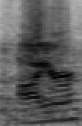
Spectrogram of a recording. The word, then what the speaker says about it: Eier: got your name wrong is it higher yeah one of the few people who gets it right that's awesome gladding you're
